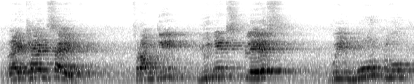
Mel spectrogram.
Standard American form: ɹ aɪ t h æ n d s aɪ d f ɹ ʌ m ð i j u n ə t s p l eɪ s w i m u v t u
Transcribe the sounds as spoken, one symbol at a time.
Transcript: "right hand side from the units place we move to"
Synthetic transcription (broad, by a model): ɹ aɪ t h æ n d s aɪ d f ɹ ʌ m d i j u n ə t s p l eɪ s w i m u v t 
